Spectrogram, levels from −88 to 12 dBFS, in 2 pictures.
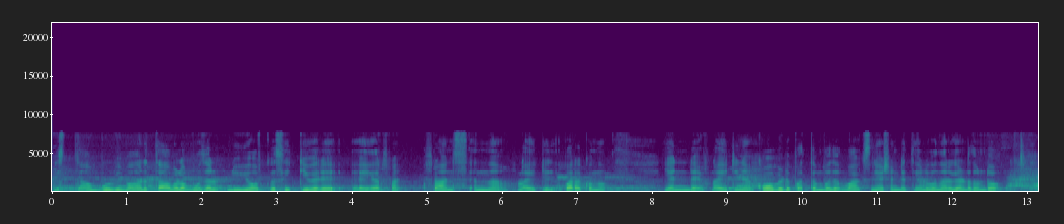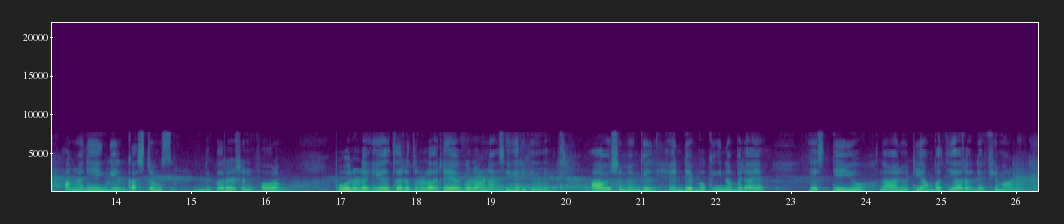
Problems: low volume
